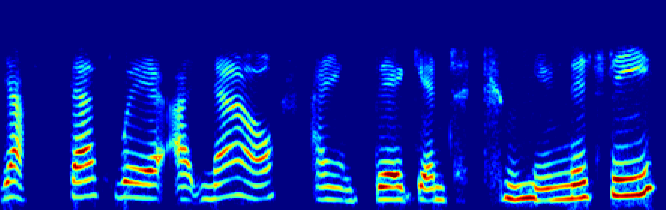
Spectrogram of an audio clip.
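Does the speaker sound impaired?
Yes: brain aneurysm rupture; sudden ruptured brain aneurysm, coma afterward, relearned walking and talking, balance issues, physical therapy; not even four years since rupture, still learning to walk, swerves from balance issues; sounds different than before, speech leads people to think deaf.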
